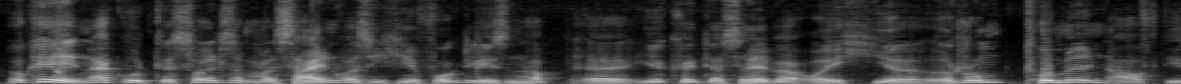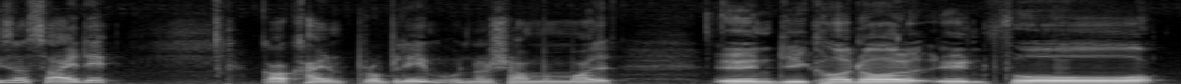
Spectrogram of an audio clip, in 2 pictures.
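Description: A man's voice: mid-range voice, moderate pace, creaky, darkish tone. A middle-aged man chatting casually and jokingly as host, talking to himself and to the viewer in reaction commentary. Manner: jokey, talks to himself and the viewer. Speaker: host presenting another creator's channel.

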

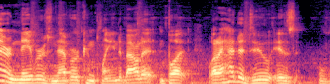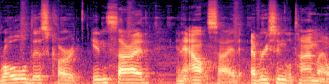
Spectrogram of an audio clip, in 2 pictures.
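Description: Speaking in a mid-range voice into a wireless lapel mic, a woodworking channel host in his twenties shows viewers around his small garage workshop. The tour is casual and friendly, laced with dry humor.

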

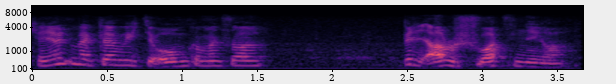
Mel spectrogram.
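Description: A young woman giving casual, excitable commentary while playing a game, mumbling one moment and yelping the next. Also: mid-range voice, quick pace. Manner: excitable, giggly, swings from mumbling to loud yelps. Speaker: gamer. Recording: dull lo-fi home recording with faint noise.

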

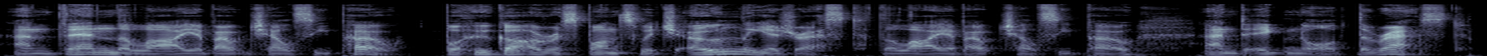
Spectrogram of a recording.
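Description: A man with a fairly low voice talks through a scripted video essay. His tone is sarcastic and indignant, and he leans hard on key words as he makes his case. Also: fairly bright tone. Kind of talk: scripted commentary.

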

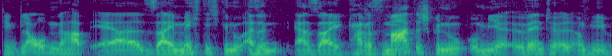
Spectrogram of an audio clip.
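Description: A man, an investigative journalist, telling stories in a casual podcast chat with lively hesitations. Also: mid-range voice, normal speed.

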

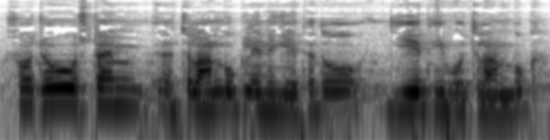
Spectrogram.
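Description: A man's voice: a little high, fairly even intonation, measured pace. A man in his thirties casually vlogging his day at a small factory, chatting and explaining things as he goes. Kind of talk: casual vlog. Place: small tile factory and car.

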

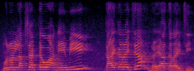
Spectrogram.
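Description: A woman's voice: on the high side, measured pace, a bit bright, low-quality recording. A woman telling a children's moral story, often stopping to ask the listeners questions like a teacher.

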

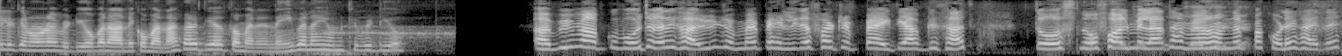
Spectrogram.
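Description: A woman, chatting casually in a travel vlog as a mother out with her family, exclaiming at the views. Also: a little high. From Pakistan. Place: outdoors on a cold hill station street.

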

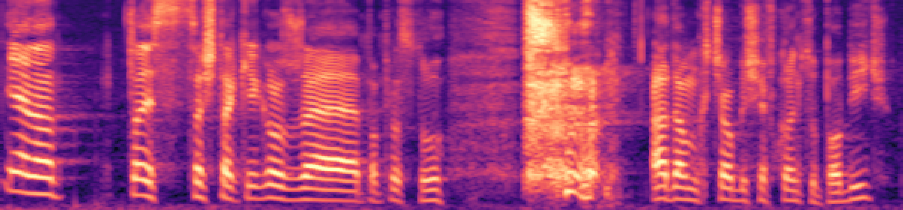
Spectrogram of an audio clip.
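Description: A man's voice: on the high side, animated, unhurried, no room sound. A middle-aged man, an MMA coach, talking casually in an interview, rambling with many fillers and repeated words. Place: studio with banner backdrop.

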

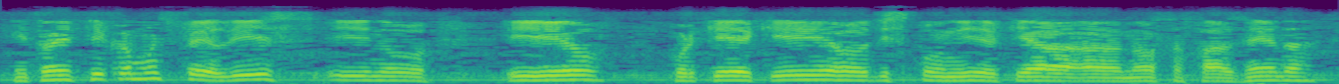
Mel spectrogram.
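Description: A man's voice: fairly high pitch, normal speed. A man, speaking colloquially and restarting phrases in an outdoor interview. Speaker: farm owner and riding club president. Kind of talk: informal interview. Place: outdoors beside a horse on a farm. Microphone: handheld reporter microphone. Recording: dull TV field audio.

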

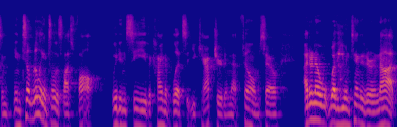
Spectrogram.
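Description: A man's voice: medium pitch, darkish tone. A man hosting a video call meetup, thanking his guests in an appreciative, rambling way. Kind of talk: casual video call discussion. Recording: roomy video call audio.

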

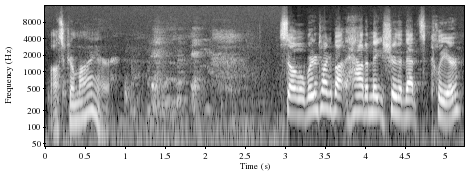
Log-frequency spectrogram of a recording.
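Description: A man's voice: sits high, unhurried, darkish tone, slight background noise. A man teaching a first aid class to a room, conversational and joking as he explains. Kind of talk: classroom lecture.

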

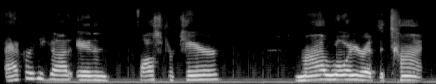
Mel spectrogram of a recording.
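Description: A woman's voice: medium pitch, fairly even intonation, measured pace, a little mellow, low-quality recording. A middle-aged woman recounting a personal ordeal in an interview, emotional, with nervous laughs, acting out the people she quotes. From East Texas. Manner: emotional, laughs nervously, acts out quoted voices, voice climbs when indignant. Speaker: interviewee, accused mother.

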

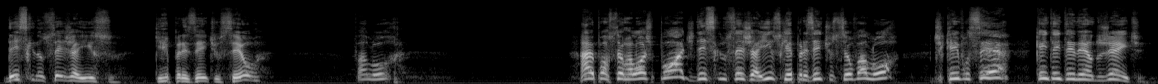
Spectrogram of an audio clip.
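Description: A man's voice: expressive, normal speed, long pauses, no echo, studio quality. A middle-aged Brazilian man giving an emphatic motivational lecture, firing rhetorical questions at the audience. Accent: Brazilian Portuguese. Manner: acts out dialogues in a lowered, hushed voice. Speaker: coach and motivational speaker.

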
